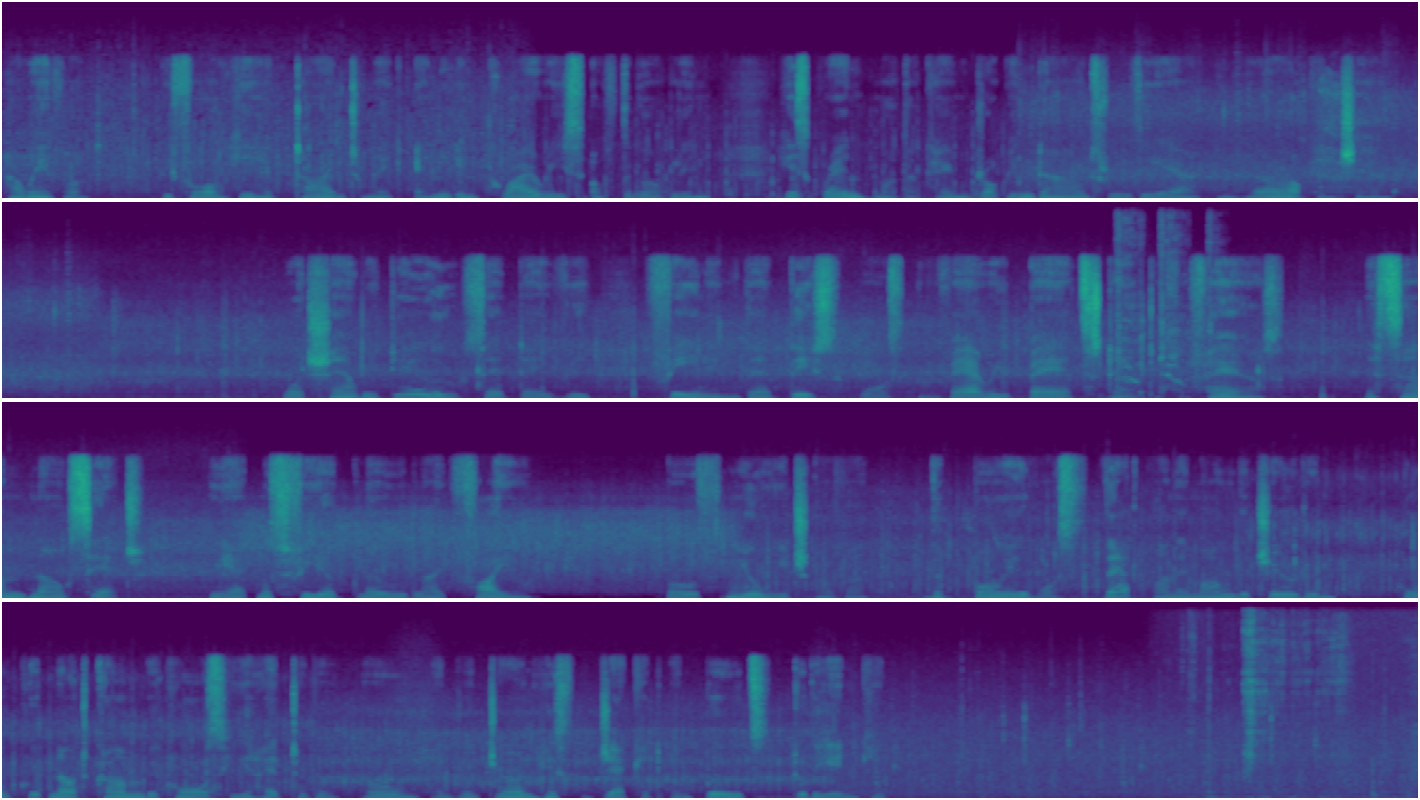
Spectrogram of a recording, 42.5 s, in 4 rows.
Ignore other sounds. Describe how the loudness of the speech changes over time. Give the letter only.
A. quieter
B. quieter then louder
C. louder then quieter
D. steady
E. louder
D.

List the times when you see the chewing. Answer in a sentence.
The chewing can be heard from 40.7 to 42.4 s.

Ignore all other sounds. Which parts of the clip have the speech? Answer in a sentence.
The speech can be heard from 0.0 to 10.4 s, from 12.7 to 25.2 s and from 26.1 to 38.5 s.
